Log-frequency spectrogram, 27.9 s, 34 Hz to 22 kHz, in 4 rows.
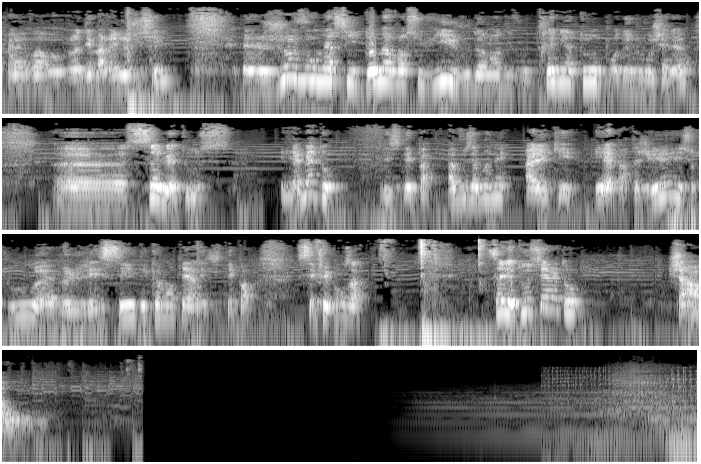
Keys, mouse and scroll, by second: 22.3 click.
